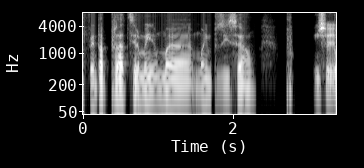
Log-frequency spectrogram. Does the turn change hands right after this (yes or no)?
no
